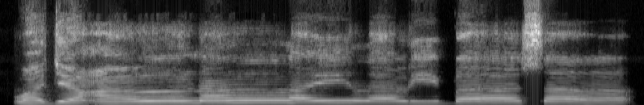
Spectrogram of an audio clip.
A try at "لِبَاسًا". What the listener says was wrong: Nah, kurang ini Bu. Libasa. Kurang atas sedikit. Waja'alna al-laila libasa.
